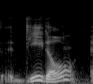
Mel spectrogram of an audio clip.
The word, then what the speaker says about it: daedal: The word of the day, and this is kind of a fun word, is deedle, and that's spelled D-A-E-D-A-L.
